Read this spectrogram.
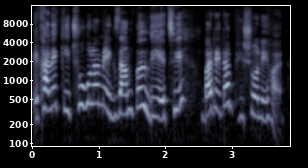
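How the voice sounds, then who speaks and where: A young Bengali-accented woman with a high, bright voice gives a spoken English lesson. She switches between brisk explanation and slow, careful English examples, checking in with her listeners often. The sound is dry and close, with no room echo. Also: animated. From West Bengal, India.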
